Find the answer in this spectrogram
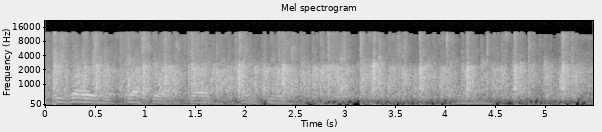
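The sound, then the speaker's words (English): Sustained audience applause showing appreciation for an interviewee, a dense steady patter of many hands clapping for several seconds, with a voice speaking over it briefly. “Yeah, shall we show course. Our appreciation?”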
